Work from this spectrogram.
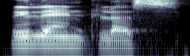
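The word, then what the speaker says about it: relentless: इसे हम प्रोनाउंस करेंगे रिलेंटलेस। इसमें स्ट्रेस एल पर आएगा।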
